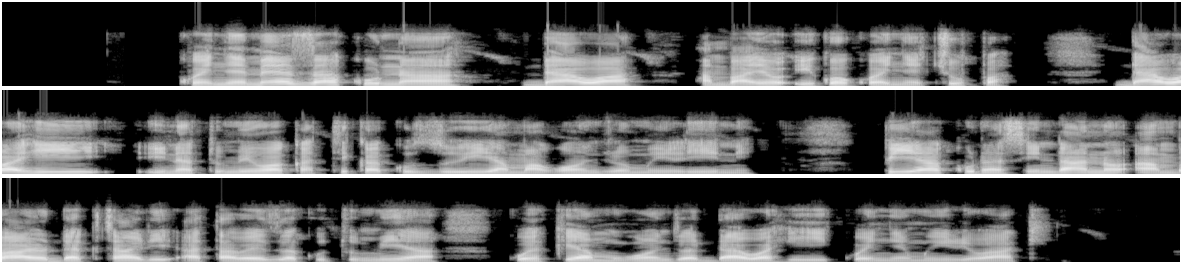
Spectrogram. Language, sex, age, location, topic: Swahili, male, 25-35, Kisii, health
